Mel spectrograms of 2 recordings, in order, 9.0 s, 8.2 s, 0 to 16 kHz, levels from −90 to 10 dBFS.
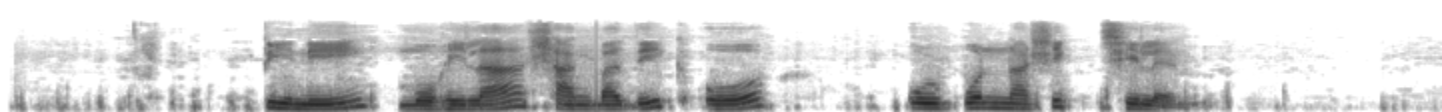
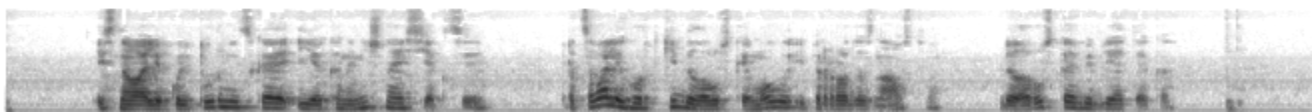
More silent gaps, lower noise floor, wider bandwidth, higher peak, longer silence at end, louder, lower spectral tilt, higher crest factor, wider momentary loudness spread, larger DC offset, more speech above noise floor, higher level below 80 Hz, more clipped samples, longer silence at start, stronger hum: neither; first, -68 dBFS vs -54 dBFS; second, 7.6 kHz vs 11.5 kHz; about the same, -2 dBFS vs -2 dBFS; first, 1.55 s vs 0.5 s; first, -16 LUFS vs -19 LUFS; about the same, -6.5 dB/octave vs -7.5 dB/octave; about the same, 16 dB vs 18 dB; second, 9 LU vs 14 LU; neither; first, 53 dB vs 36 dB; about the same, -56 dBFS vs -52 dBFS; neither; first, 1.55 s vs 0.05 s; neither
